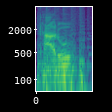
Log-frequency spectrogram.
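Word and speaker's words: 刈る: There's another verb more common, which is karu. Unaccented, okay, so actually karu.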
